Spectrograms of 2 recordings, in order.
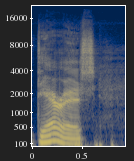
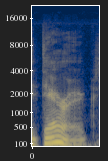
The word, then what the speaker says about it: Darish: But the the Derek thing, it's like his name is Darish, but DSP wouldn't say his name. It would say Derek. So it's like if it's all about getting your name read, wouldn't you have corrected him and said, "No, it's actually Darish."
